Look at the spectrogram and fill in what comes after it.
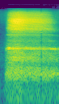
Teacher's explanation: Yes, very forward. And the air comes out in a thin, sharp stream. · Let's start with the s sound. For s, your tongue tip is close to the area just behind your top teeth. So, it's forward in the mouth.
